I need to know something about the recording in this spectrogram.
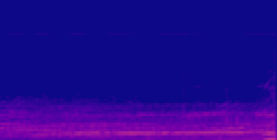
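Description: Quiet room ambience: a faint steady hum with a faint held tone.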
